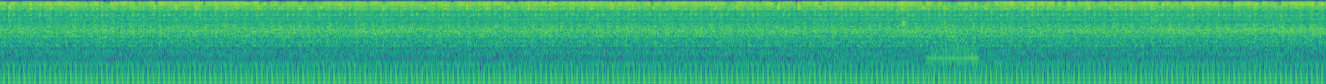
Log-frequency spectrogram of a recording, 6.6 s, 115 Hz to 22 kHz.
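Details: 2016 BMW M2 cold start with an M Performance exhaust in stock mode: a deep, steady idle with an even beat and no knocks, ticks or hunting. A vibration heard only on cold start and rev-down is said to be common with this exhaust.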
